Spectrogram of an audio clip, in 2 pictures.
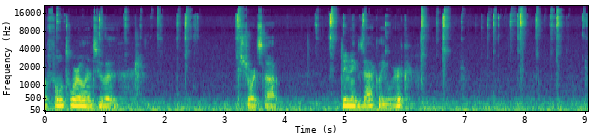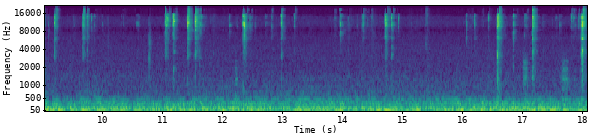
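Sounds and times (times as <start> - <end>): butterfly knife clicking and clacking: 16.4 - 18.0.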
